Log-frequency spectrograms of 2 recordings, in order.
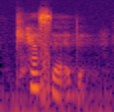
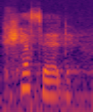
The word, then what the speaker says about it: chesed: And the first one is chesed, chesed. I didn't say that with a good German. It's spelled in English C-H-E-S-E-D.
